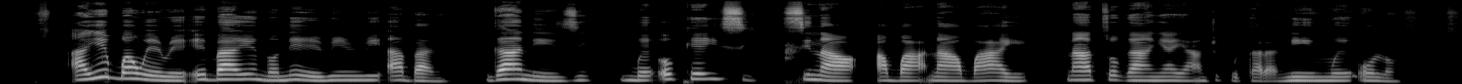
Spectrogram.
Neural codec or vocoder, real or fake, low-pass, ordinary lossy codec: none; real; none; none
